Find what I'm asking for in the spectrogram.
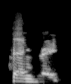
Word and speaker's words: Ben Graeff: Ben Graeff.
